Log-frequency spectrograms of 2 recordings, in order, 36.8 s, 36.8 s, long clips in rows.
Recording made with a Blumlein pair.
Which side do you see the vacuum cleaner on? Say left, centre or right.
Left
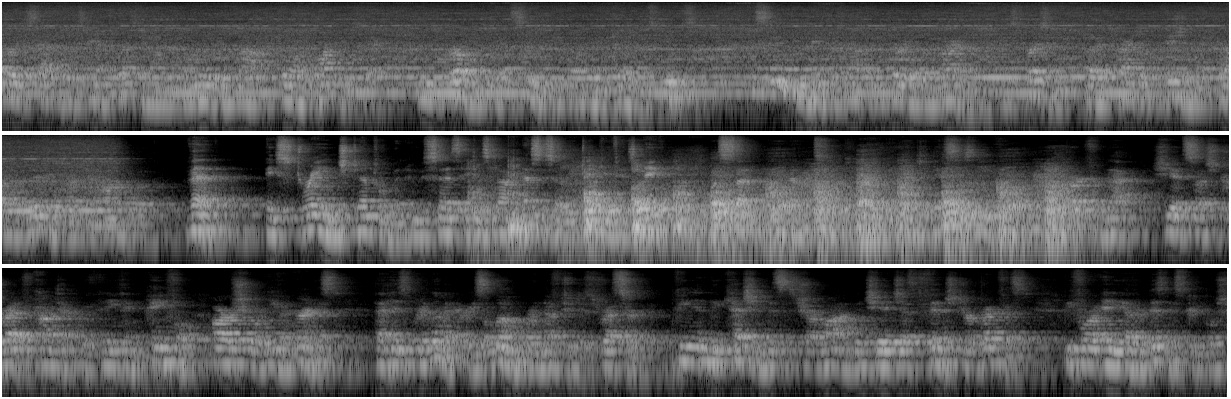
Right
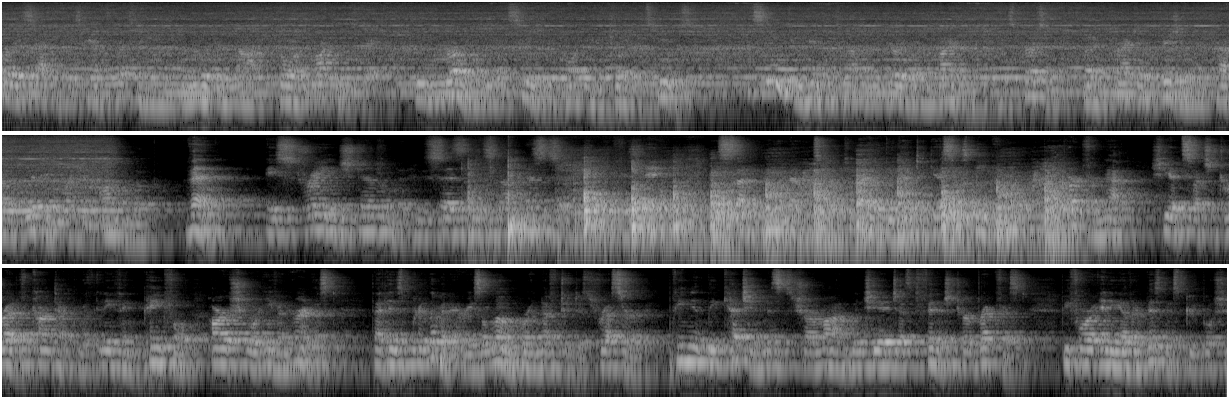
right.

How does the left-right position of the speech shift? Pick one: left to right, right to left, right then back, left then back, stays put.
left then back.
